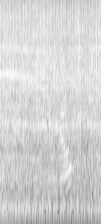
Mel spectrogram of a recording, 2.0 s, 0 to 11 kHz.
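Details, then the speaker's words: Pump engine on a 1989 Ford F-350 brush truck holding a smooth, quiet 100 PSI before shutdown: steady, even idle with regular beats and no misses or knocks. Normal running. "all right as you can see see has a nice smooth quiet 100 PSI right there"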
